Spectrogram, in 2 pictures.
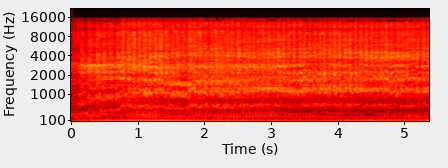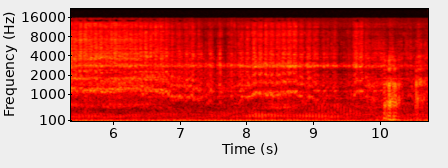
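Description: Electric motor and geared drivetrain of an RC rock crawler whining steadily as it climbs a steep rock slope, over a steady low hum. The whine drifts in pitch and thins out in the last few seconds.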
